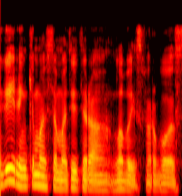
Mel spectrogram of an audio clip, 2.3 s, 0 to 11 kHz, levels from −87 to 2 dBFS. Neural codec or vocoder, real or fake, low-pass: codec, 16 kHz, 16 kbps, FunCodec, trained on Chinese and English, 50 frames a second; fake; 7.2 kHz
